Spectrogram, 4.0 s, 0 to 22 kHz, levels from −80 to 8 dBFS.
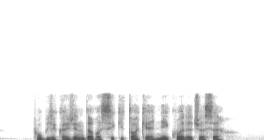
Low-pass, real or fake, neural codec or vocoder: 7.2 kHz; fake; codec, 16 kHz, 1.1 kbps, Voila-Tokenizer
